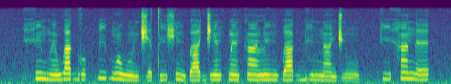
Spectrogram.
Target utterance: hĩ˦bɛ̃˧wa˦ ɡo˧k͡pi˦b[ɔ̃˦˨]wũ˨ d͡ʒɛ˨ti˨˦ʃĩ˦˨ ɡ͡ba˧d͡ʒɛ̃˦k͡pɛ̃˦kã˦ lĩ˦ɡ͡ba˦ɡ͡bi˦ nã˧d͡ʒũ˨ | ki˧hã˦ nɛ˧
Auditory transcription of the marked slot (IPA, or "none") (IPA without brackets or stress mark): ɔ̃˦˨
